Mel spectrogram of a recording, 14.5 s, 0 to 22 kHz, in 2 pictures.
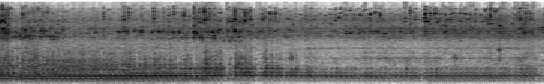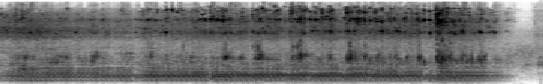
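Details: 1971 Mazda 1200 four-door rotary wagon, from New York: the pedal is pumped, then it catches at once into a smooth, even, buzzy idle with no knocks or misses; normal start and idle.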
